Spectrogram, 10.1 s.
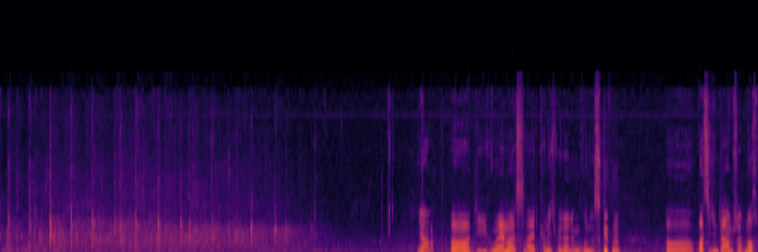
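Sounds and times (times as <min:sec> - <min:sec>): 
audience applause: 0:00.0 - 0:04.4
speech: 0:05.6 - 0:10.1.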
